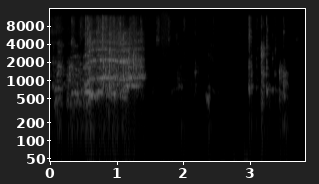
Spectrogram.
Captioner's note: crowd cheers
